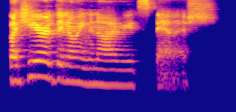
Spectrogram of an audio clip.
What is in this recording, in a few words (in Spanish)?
Voice Acting es F0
